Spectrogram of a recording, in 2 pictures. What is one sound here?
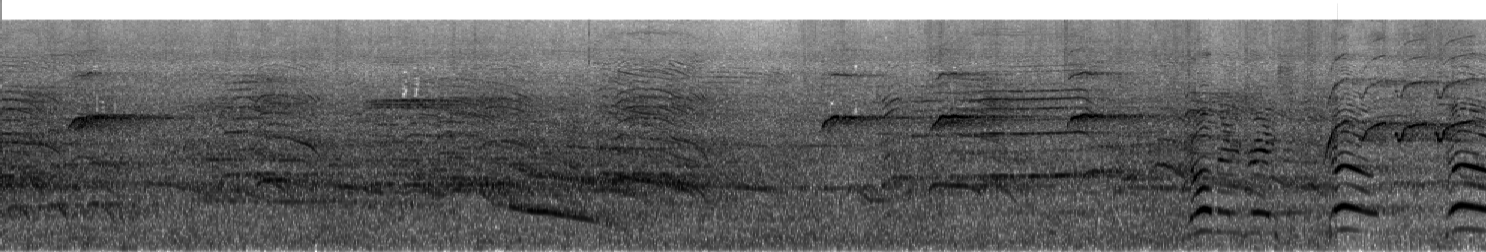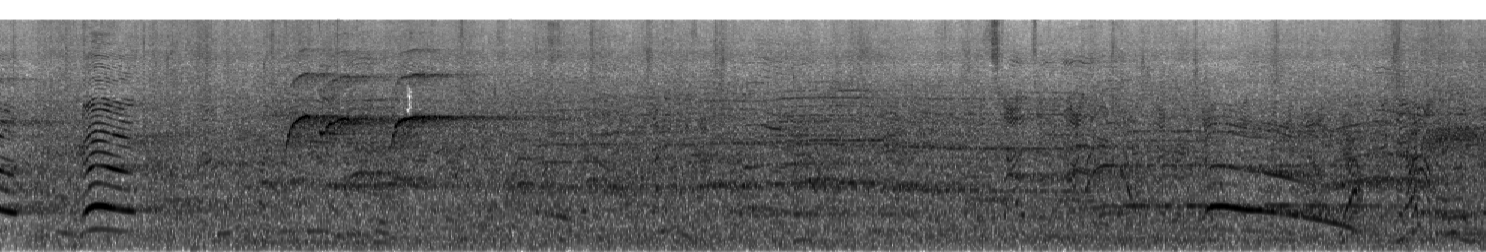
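A crowd of spectators cheers and shouts loudly in a large echoing hall.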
